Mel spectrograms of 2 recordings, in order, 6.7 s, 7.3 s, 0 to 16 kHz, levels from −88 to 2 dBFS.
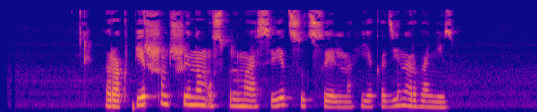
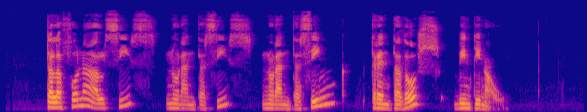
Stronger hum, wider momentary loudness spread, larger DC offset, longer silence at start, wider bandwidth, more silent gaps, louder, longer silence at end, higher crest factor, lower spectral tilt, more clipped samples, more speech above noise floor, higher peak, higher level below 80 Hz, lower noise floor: neither; about the same, 14 LU vs 14 LU; neither; first, 1 s vs 0.6 s; about the same, 12 kHz vs 11.5 kHz; neither; about the same, -27 LUFS vs -25 LUFS; about the same, 1.05 s vs 1.1 s; about the same, 22 dB vs 22 dB; second, -2 dB/octave vs -4.5 dB/octave; neither; second, 38 dB vs 45 dB; second, -8 dBFS vs -4 dBFS; second, -78 dBFS vs -70 dBFS; second, -65 dBFS vs -70 dBFS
